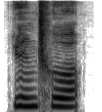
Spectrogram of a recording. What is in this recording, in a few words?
"晕车", Chinese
